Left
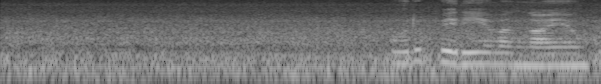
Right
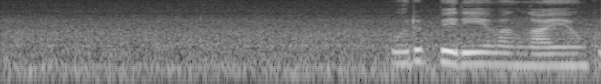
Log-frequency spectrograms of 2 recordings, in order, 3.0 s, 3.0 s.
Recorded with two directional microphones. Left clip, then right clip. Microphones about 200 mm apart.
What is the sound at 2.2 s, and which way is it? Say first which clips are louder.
Speech: right 9 dB; 25° right (ahead or behind).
